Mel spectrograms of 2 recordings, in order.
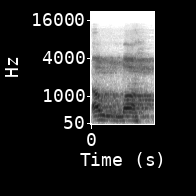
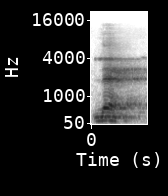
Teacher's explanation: يصاحب اللام المفخمة تقعر لوسط اللسان وتضييق في الحلق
